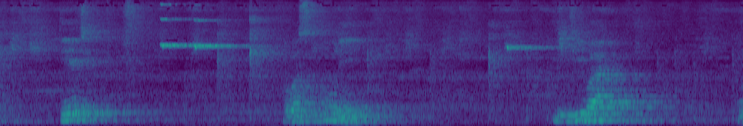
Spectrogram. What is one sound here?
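A man speaks in a calm, teaching tone.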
